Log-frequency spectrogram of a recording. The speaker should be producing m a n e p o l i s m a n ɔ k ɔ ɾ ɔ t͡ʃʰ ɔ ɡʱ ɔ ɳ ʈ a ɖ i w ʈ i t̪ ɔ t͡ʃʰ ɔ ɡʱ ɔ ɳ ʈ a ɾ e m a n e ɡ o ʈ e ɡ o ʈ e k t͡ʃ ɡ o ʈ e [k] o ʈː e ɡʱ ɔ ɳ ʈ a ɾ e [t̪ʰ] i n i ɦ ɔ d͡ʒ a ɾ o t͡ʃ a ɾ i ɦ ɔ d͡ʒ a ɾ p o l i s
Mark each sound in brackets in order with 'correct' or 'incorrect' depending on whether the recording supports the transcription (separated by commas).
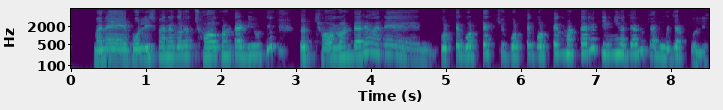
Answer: incorrect, incorrect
